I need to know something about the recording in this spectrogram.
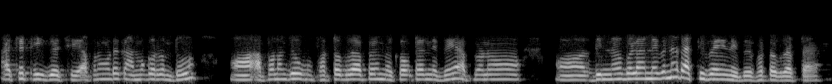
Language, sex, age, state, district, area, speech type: Odia, female, 60+, Odisha, Jajpur, rural, conversation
